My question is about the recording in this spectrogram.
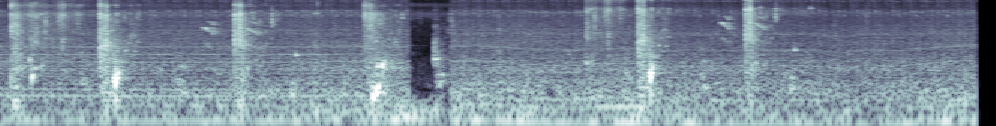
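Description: Water balloons bursting under vehicle tyres: a series of about seven sharp pops, some with a splash of water, over the low hum of an idling engine.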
